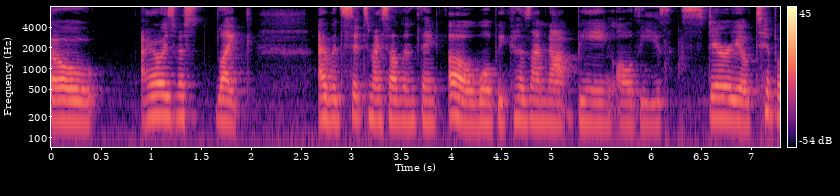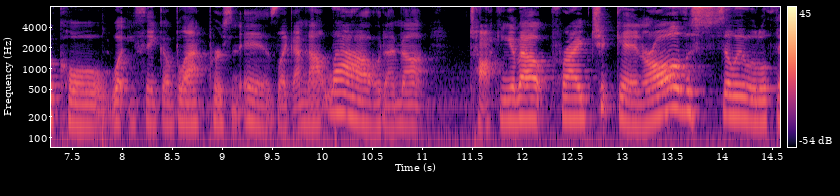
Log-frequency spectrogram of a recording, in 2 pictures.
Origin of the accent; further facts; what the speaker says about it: United States; my parents weren't born here, so me and my siblings were born here, so we're, you know, we're American kids, but, you know, we have African parents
